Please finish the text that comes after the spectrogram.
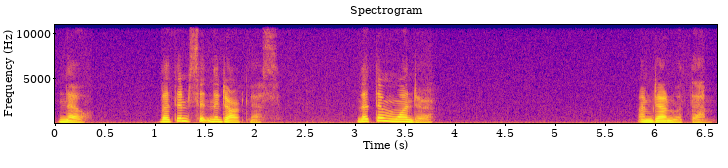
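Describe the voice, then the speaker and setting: A woman voicing a grave, weary young witch in a storybook, gentle but resolute, with measured, somber delivery. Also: medium pitch, very animated, no echo, highs cut off. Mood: cold, resolute.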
